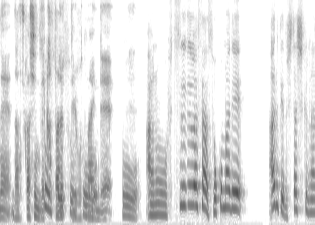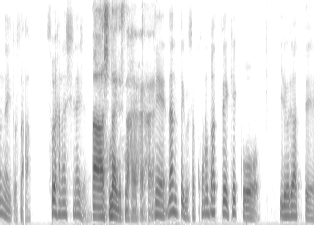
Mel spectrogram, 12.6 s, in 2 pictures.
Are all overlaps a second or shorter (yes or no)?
no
